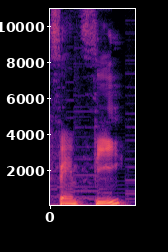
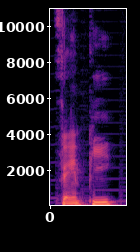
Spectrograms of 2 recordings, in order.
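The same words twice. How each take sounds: First: The word begins with an F sound. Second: The word begins with a P sound. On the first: The speaker calls it right. "traditional way to say is, like, Phanpy. Like, like it's, uh, F instead of a P" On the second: The speaker calls it wrong. "it felt like I said it wrong"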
